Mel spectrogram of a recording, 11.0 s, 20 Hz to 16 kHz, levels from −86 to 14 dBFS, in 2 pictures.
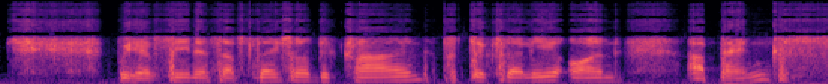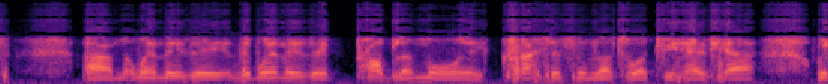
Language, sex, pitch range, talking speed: English, male, 95-115 Hz, 145 wpm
